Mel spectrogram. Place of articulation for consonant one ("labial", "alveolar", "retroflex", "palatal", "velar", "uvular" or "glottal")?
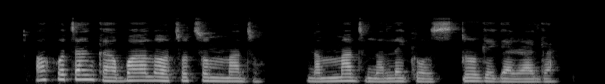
velar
